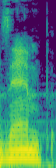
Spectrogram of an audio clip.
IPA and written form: ˈzæmp (XAMPP)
